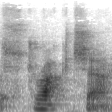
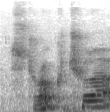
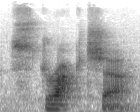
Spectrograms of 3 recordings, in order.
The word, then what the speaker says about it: structure: mutet wie ein ausgesprochen also structure nicht struktur oder soll sondern structure ist jugend hier sieht man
